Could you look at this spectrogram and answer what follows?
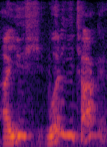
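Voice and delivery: high, soft, stammering disbelief; stunned disbelief. Retold or imitated. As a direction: caught off guard, voice jumps up. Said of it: "I was like".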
